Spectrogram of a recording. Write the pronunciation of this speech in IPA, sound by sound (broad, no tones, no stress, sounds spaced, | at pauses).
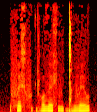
f ɛ x f ɘ ʈ ɖʱ ɔ ð ɛ x β i ɡ͡ǀ ɘ β ɛ ʊ̯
